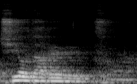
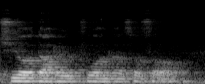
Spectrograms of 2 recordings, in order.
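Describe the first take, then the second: First: It is said urgently, with desperate emotion. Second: It is said flatly, without much emotion.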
